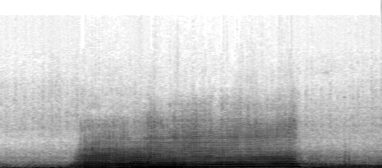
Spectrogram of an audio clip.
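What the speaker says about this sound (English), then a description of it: "Apologize for the Mustang noise pollution behind me." A Ford Mustang engine revs up nearby at an autocross event, its pitch climbing for about two seconds before it drops back to a lower rumble.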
